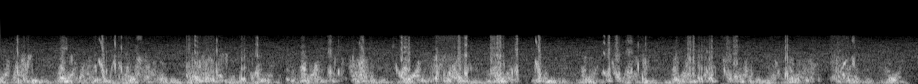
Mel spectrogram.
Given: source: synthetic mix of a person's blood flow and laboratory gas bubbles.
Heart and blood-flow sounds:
Doppler ultrasound of blood flow; precordium
0.13-0.35 s: bubbles
0.58-0.81 s: bubbles
0.93-1.43 s: bubbles
1.86-2.63 s: bubbles
2.85-3.75 s: bubbles
3.92-4.75 s: bubbles
4.84-5.21 s: bubbles
5.32-5.46 s: bubbles
5.88-5.95 s: bubbles
6.00-6.51 s: bubbles
6.69-7.54 s: bubbles
7.69-7.92 s: bubbles
7.96-8.21 s: bubbles
8.29-8.61 s: bubbles
From the record:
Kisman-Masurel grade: 332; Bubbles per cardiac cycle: rolling drumbeat, 9 or more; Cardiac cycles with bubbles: 50 to 99%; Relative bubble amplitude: moderate (0.250 to 0.450); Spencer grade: 3 (all of the cardiac periods contain showers or single bubble signals, but not dominating or overriding the cardiac motion signals); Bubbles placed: anywhere in the cardiac cycle

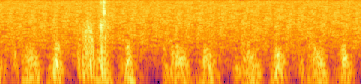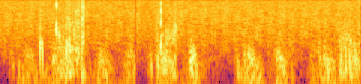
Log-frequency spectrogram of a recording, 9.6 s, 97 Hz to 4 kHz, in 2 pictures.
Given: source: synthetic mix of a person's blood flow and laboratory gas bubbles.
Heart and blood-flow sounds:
Doppler ultrasound of blood flow; precordium
0.71-0.80 s: bubbles
1.04-1.29 s: bubbles
1.33-1.47 s: bubbles
5.33-5.45 s: bubbles
5.56-5.99 s: bubbles
6.82-7.23 s: bubbles
9.33-9.64 s: bubbles
From the record:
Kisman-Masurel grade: 223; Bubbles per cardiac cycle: several, 3 to 8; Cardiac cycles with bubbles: 10 to 50%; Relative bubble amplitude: loud (0.450 to 0.775); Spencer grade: 2 (many but less than half of the cardiac periods contain bubble signals, singularly or in groups); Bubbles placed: anywhere in the cardiac cycle

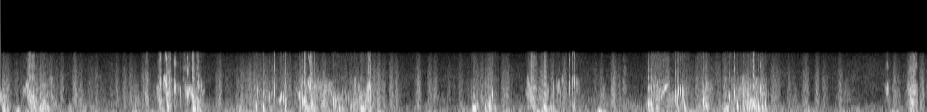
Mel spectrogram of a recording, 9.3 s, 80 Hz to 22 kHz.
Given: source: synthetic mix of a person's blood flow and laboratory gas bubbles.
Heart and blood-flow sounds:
Doppler ultrasound of blood flow; subclavian vein
0.00-0.10 s: bubbles
0.21-0.57 s: bubbles
1.44-1.50 s: bubbles
1.56-2.05 s: bubbles
2.52-2.90 s: bubbles
2.95-3.75 s: bubbles
4.69-4.99 s: bubbles
5.25-5.83 s: bubbles
6.45-6.90 s: bubbles
6.97-7.14 s: bubbles
7.21-7.69 s: bubbles
8.84-8.91 s: bubbles
9.05-9.18 s: bubbles
From the record:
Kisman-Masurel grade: 233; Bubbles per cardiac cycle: several, 3 to 8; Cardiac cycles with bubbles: 50 to 99%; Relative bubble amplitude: loud (0.450 to 0.775); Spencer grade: 3 (all of the cardiac periods contain showers or single bubble signals, but not dominating or overriding the cardiac motion signals); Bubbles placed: anywhere in the cardiac cycle

